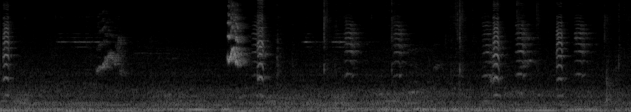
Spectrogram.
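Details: Captive zebra finches, sounds meant to stimulate breeding: short nasal beeps and buzzy, stacked notes in quick irregular bursts, several birds calling over a steady low hum.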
